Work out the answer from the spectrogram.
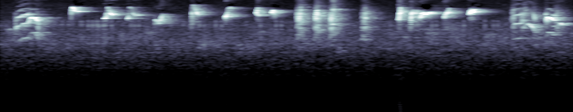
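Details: Kolibri (sunbird) in full, vigorous song: a steady run of bright, high, slurred chirps, roughly three per second, some dropping in pitch, with no pauses.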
